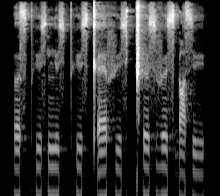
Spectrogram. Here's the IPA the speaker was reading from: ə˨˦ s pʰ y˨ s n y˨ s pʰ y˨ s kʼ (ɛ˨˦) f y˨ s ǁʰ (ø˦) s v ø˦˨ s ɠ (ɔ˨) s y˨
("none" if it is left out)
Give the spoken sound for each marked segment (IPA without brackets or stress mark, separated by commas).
ɛ˨˦, ø˦, ɑ˨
